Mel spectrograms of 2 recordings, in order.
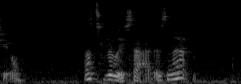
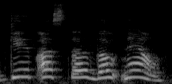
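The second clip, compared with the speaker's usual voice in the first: protest sign slogan; 9 semitones higher than usual. Retold or imitated. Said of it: "It says".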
